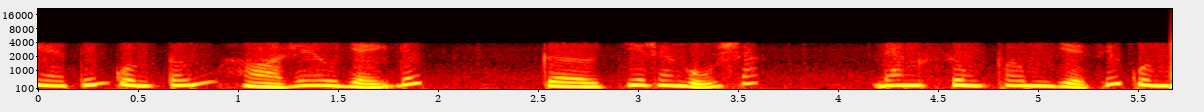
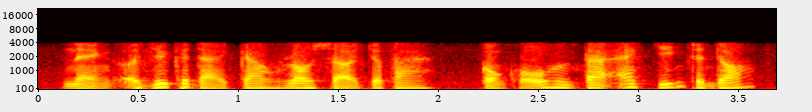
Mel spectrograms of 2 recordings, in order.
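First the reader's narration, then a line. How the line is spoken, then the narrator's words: Smiling. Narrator (Vietnamese): Dương Quá mỉm cười nói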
